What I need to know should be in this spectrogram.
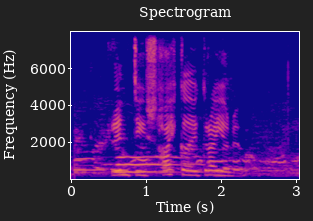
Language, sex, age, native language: Icelandic, male, 12, Icelandic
